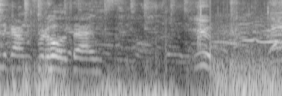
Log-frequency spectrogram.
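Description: A boy talks excitedly close by.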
